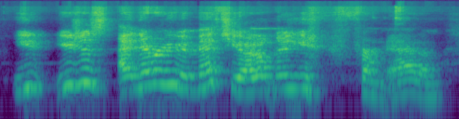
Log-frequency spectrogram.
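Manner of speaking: ordinary talk, nothing marked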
